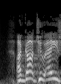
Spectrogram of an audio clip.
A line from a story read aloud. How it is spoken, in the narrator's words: the small boy cried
